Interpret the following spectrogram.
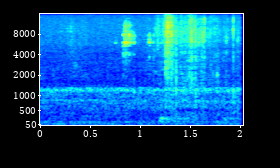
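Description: Faint scuffs and a few light clicks, starting about a second in, as a Megaphobema robustum tarantula strikes an insect held out on metal feeding tongs. A steady low room hum lies underneath.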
